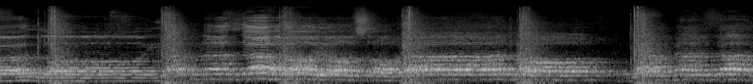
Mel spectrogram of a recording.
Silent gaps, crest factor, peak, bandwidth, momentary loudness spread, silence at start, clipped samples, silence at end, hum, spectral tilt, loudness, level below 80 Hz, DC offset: none; 22 dB; -4 dBFS; 16.5 kHz; 7 LU; 0 s; under 0.1%; 0 s; none; -2.5 dB/octave; -26 LUFS; -50 dBFS; under 0.1%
